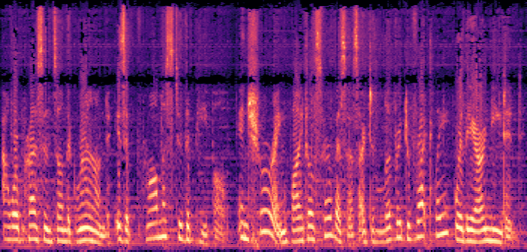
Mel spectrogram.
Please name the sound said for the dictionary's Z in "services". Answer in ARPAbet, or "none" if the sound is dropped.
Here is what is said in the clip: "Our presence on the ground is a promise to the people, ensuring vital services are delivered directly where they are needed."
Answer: Z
